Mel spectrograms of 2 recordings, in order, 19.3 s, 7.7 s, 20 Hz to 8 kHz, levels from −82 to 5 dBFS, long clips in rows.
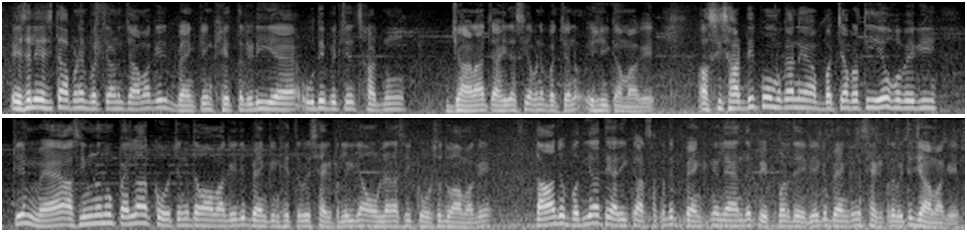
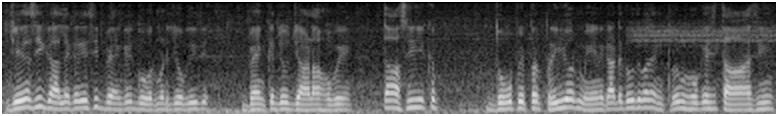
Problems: none marked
